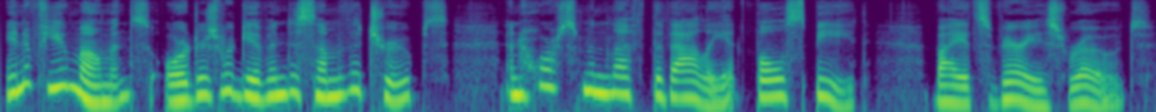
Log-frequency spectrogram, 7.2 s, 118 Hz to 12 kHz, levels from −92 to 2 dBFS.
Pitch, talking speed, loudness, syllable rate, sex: 220 Hz, 200 wpm, -19 LUFS, 5.2 syllables/s, female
